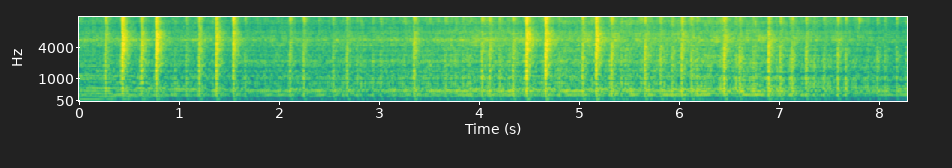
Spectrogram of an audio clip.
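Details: 1991 Honda CR80, 80cc two-stroke, first run after repacking the exhaust silencer: crisp idle popping unevenly about three times a second, sharp ringing exhaust bark, nothing knocking or rattling; healthy repacked silencer.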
